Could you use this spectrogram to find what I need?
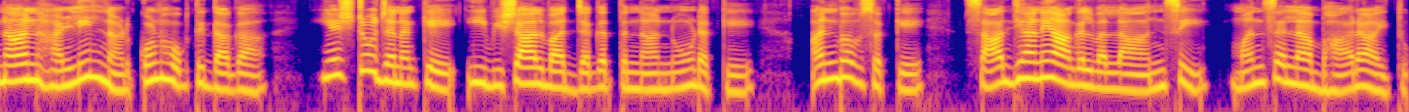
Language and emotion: Kannada, sad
